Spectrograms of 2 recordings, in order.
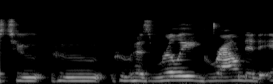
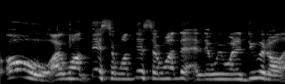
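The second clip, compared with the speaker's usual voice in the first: high, whiny grabby voice; mock greedy wanting; 6 semitones higher, faster than usual. Mimicking people who want everything, whiny and high. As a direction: play a kid in a candy store.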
